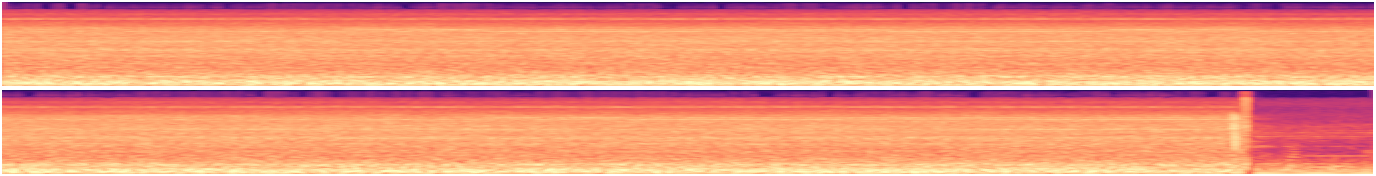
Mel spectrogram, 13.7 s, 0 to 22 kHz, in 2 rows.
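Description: Boeing 737-800NG jet engines idling after start, a dense continuous roar with a high steady whine, loud and unbroken until an abrupt cut near the end.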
